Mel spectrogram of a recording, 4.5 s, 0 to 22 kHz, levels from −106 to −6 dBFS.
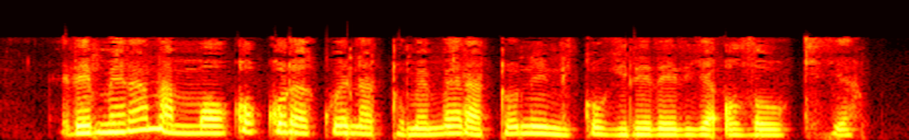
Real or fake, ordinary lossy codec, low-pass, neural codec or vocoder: real; AAC, 32 kbps; 7.2 kHz; none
